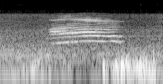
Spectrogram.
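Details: Domestic cat giving one drawn-out, steady meow lasting about three quarters of a second, level in pitch with rich harmonics, while a person speaks softly in Bengali just before and after.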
